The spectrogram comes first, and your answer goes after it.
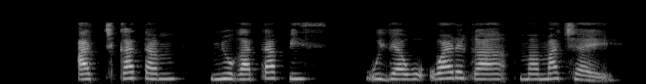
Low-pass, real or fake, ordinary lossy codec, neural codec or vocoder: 7.2 kHz; real; AAC, 32 kbps; none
